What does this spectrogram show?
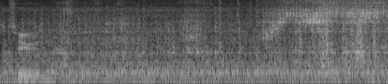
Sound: drill whirring

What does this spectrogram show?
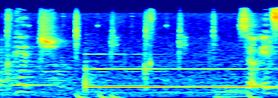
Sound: bowl sounds

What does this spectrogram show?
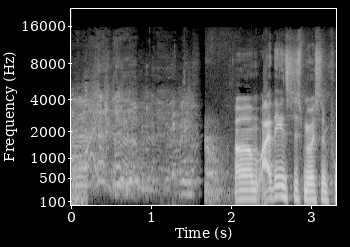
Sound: laughter

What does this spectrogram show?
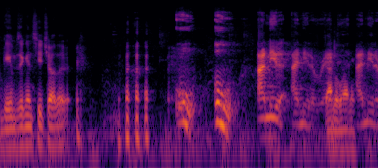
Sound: laugh

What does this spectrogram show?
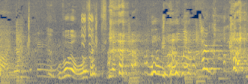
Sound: movement makes them laugh

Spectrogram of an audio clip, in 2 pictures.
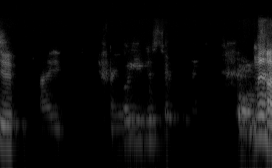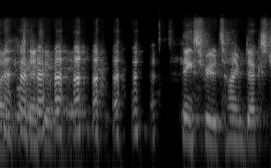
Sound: chattering and laughing

